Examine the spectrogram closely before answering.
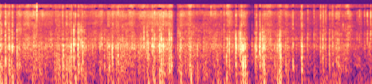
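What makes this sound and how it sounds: A dark leather jacket is held bunched while long red nails grip, squeeze and scratch the leather near the drawstring. The result is a quiet, steady run of soft crinkling and creaking rubs, with brief sharper scratchy bursts.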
